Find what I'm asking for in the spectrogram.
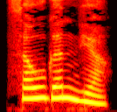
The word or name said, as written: ಸೌಗಂಧ್ಯ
